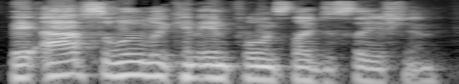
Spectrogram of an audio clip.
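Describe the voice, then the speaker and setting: A man on a debate panel, cutting in to explain his view forcefully. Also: mid-range voice, quick pace, muffled recording.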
